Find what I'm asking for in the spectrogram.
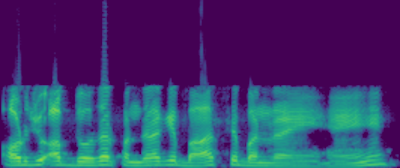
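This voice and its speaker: A teacher patiently explaining to a caller over a crackly cordless phone line, repeating his points until they are clear. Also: on the high side, normal speed. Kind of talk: phone call advice. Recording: tinny, noisy phone line.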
